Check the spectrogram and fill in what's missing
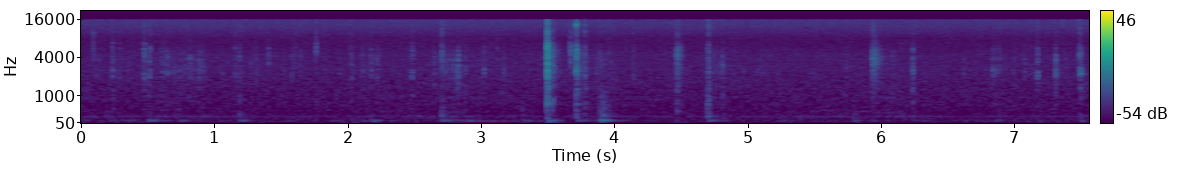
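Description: A utility knife blade carves a solid, translucent brown bar of tar soap held in the hand, making short scraping cuts. Quiet, irregular crisp scrapes and clicks, a few sharper and brighter than the rest, sit over a steady low hum.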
